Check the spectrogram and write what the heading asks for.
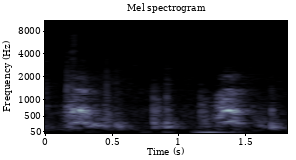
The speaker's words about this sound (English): That dog coming down the street. He looks to be heading straight for us.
